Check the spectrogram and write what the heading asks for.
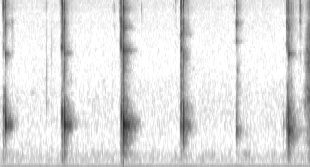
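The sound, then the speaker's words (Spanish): Water drips steadily at night, one clear plop roughly every three-quarters of a second, as in the prison torture of keeping inmates awake with dripping drops; each drop is crisp against otherwise total silence, with one fainter drop among them. “una forma de tortura en las cárceles, por ejemplo, con las gotitas en la noche, gotas para que este, no puedan dormir, este, porque estás en silencio, te quieres dormir, estás escuchando”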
